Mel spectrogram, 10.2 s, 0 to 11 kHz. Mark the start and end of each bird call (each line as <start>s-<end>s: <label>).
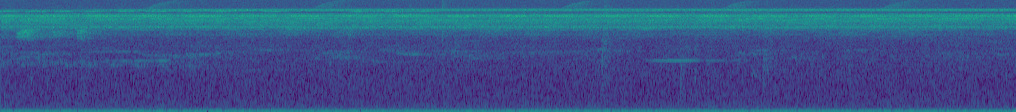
0.0s-2.4s: Buff-throated Woodcreeper (Xiphorhynchus guttatus)
0.0s-5.2s: Hauxwell's Thrush (Turdus hauxwelli)
6.5s-10.2s: Cinereous Tinamou (Crypturellus cinereus)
